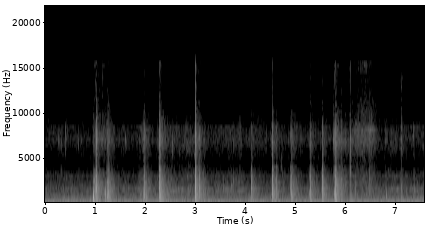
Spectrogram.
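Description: Irregular wet slaps and taps as gloved hands work oil into raw split chickens in a metal baking tray, about a dozen of them spread over several seconds, over a steady low hum.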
